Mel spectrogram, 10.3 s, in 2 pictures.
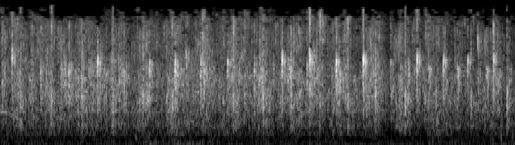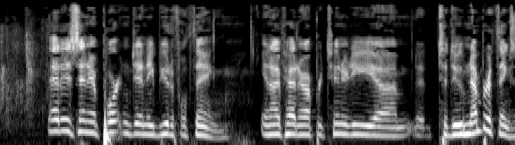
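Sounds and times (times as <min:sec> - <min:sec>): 
audience applause: 0:00.0 - 0:05.6
speech: 0:05.6 - 0:10.2.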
